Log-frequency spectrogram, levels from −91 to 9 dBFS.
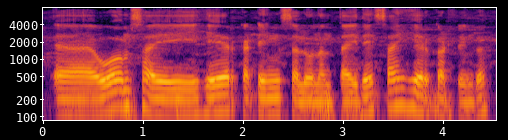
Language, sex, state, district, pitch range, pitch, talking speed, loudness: Kannada, male, Karnataka, Bidar, 100-145 Hz, 105 Hz, 130 wpm, -14 LUFS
